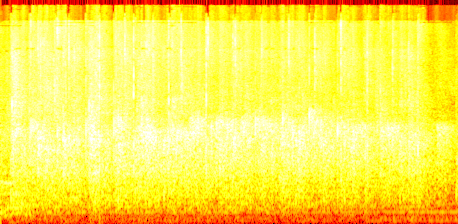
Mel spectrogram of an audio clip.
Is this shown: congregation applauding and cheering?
yes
